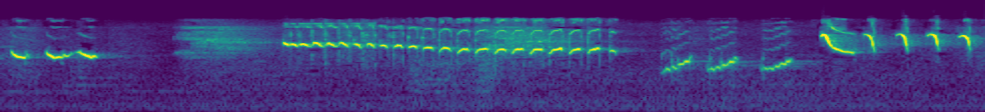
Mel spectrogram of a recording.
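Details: High piping notes, then a long rapid buzzy trill, then a run of short slurred chirps from an orange-headed thrush singing hard in the playful ngeplay style.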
